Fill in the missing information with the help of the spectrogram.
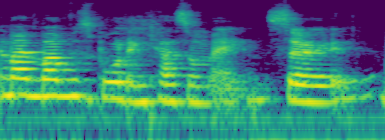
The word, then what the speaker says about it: Castlemaine: My mum was born in Castle, Maine. – It's cold. – No, but that town is pronounced Castlemaine. The people who live there pronounce it Castlemaine.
